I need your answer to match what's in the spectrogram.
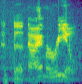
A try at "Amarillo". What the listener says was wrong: No, that's not American. You're doing the Y for the double L's, so you got to do. Amarillo. No, but he says in the chat it's the American pronunciation.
